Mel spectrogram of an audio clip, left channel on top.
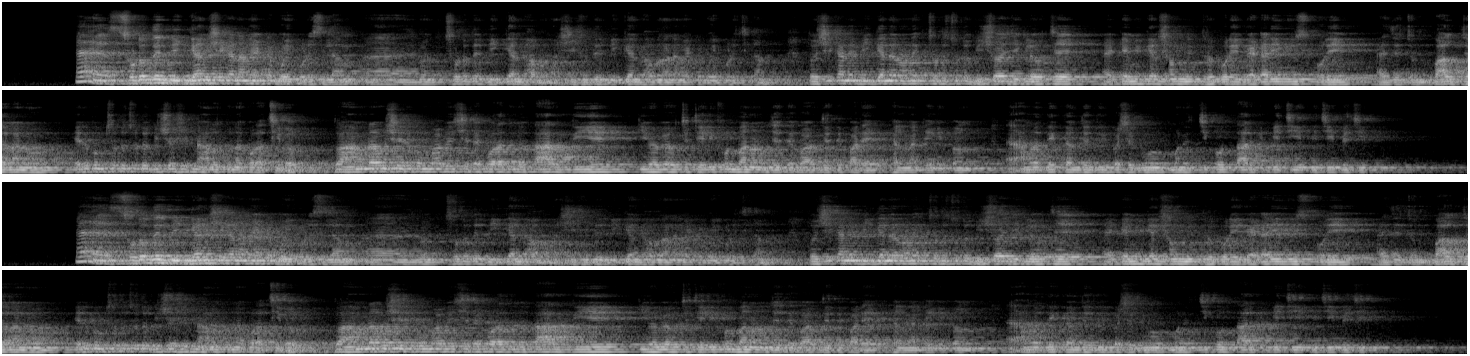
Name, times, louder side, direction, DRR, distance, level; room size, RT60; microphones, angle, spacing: voice 1, 0.7-10.7 11.0-13.5 13.7-15.1 15.4-17.6 18.0-20.7 21.0-24.4 24.7-28.3, equal, 35° left, -1 dB, 1.2 m, -22 dB
20.0 x 10.5 x 6.3 m, 2.8 s
head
